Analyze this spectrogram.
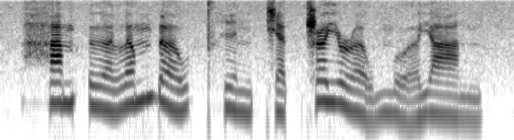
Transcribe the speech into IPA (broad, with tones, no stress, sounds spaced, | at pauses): h a˧ m ʔ ɨ˨˩ ə̯ l ə˧˥ m ɗ əː˨˩˦ w t̪ʰ i˨˩ n c ɛ˨˩ t̚ ʂ ə˧ j ɹ ə˨˩˨ w m u˨˩˨ ə̯ j a˨˩ n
